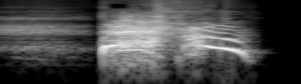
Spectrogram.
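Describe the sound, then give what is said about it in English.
A single loud sneeze bursts out after a brief quiet moment, a sharp explosive onset followed by a voiced, trailing second part, with no talking around it. “I'm gonna sneeze.”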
